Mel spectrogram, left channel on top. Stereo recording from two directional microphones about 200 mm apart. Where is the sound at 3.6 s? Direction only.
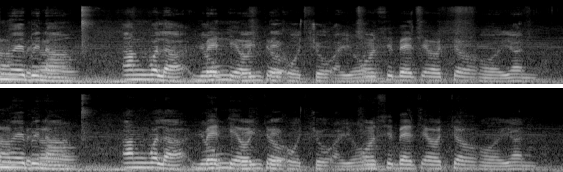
50° right (ahead or behind).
